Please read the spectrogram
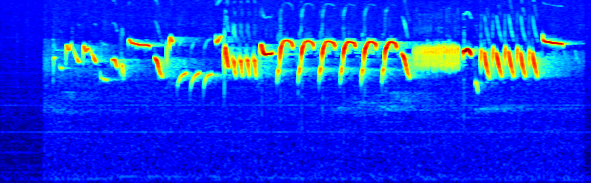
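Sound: european robin singing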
